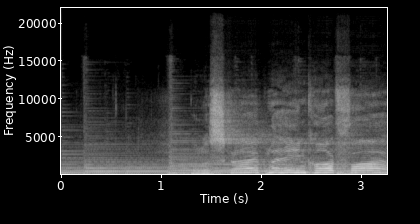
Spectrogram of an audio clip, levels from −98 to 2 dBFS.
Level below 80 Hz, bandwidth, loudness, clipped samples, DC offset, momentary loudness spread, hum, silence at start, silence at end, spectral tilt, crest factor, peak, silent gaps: -54 dBFS; 15 kHz; -26 LUFS; under 0.1%; under 0.1%; 13 LU; none; 0 s; 0 s; -4 dB/octave; 14 dB; -12 dBFS; none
